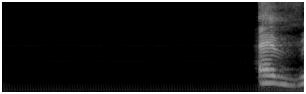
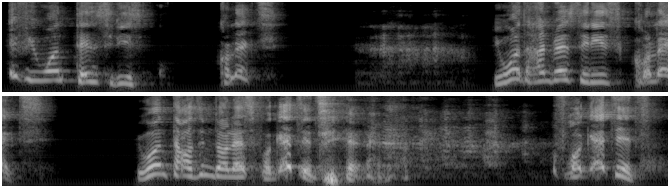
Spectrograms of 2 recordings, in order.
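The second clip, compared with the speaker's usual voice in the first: loud, higher teasing refusal; preaching at full force; 8 semitones higher, 7 dB louder than usual. Acted. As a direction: rib the daughter with a grin. Preacher voices the father, laughing.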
